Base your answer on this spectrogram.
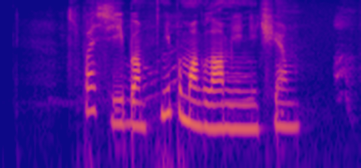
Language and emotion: Russian, sad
